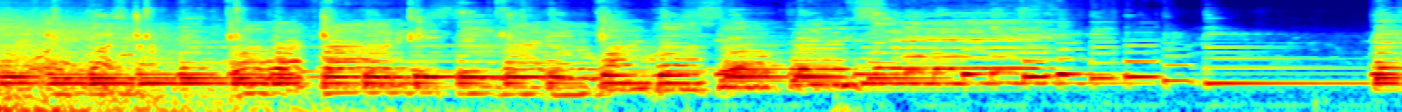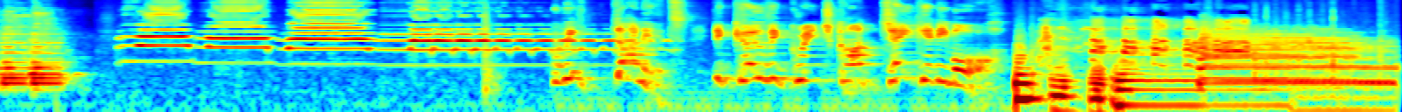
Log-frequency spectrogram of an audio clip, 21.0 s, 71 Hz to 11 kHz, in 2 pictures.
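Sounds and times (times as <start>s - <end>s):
ukulele strumming chords: 0.0s - 11.2s, 18.2s - 20.9s.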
